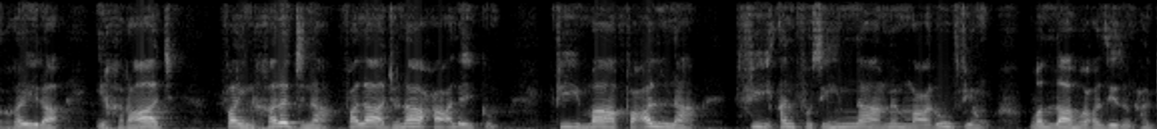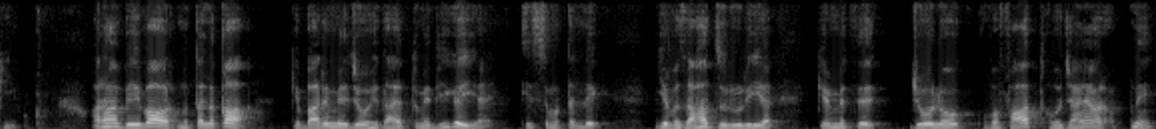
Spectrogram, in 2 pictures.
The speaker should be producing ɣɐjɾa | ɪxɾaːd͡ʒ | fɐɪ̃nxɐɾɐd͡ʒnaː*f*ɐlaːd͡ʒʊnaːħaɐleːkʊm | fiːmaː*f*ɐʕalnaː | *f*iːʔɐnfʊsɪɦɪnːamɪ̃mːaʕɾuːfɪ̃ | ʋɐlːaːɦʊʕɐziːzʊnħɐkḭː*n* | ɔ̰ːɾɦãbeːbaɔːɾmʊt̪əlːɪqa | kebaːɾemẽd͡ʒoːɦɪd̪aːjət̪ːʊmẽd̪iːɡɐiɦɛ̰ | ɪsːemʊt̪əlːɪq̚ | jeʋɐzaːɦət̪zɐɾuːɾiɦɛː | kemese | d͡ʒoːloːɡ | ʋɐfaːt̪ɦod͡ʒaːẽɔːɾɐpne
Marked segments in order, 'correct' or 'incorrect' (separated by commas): correct, correct, correct, incorrect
